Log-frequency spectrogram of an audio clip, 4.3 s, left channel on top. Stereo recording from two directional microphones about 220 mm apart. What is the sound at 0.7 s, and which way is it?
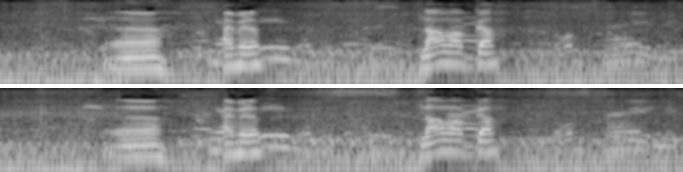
A man's voice, 25° left (ahead or behind).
